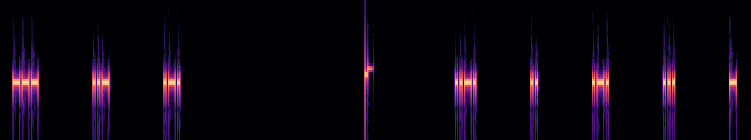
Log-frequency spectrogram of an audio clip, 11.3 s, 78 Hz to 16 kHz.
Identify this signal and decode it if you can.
Morse code, heard as a keyed tone, about 34 wpm, spaced as for 10 wpm, 700 Hz. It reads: OUR FIRST
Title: 8x Character Spacing - Top 300 Words - 35wpm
